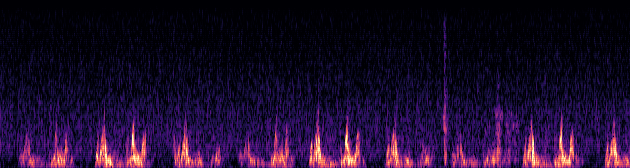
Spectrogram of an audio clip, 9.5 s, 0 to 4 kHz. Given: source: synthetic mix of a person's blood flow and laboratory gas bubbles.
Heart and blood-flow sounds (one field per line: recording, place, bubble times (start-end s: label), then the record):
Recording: Doppler ultrasound of blood flow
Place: precordium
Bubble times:
2.58-2.69 s: bubbles
6.64-6.72 s: bubbles
7.42-7.80 s: bubbles
From the record:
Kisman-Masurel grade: 122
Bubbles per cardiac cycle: 1 to 2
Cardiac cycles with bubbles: 10 to 50%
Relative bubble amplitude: moderate (0.250 to 0.450)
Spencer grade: 2 (many but less than half of the cardiac periods contain bubble signals, singularly or in groups)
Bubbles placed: only in the low amplitude regions of the cardiac cycle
